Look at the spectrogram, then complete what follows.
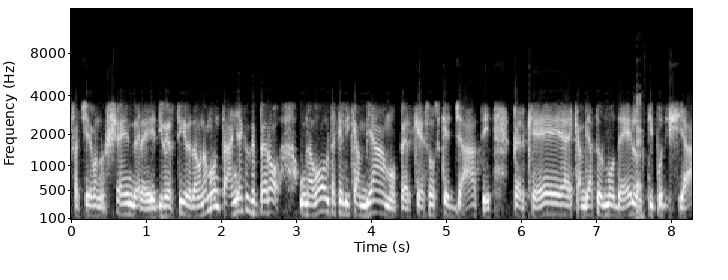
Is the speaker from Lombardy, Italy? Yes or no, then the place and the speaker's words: yes; Lombardy, Italy; born there; sono nato in Valle Camonica e quindi li conosco bene.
